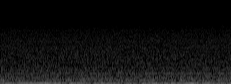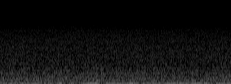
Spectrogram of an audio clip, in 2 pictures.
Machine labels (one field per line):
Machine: fan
